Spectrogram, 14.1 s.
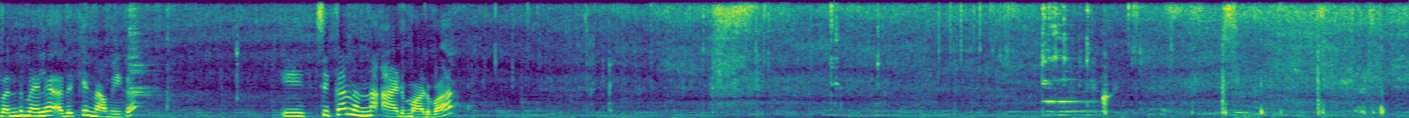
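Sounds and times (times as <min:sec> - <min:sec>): chicken sizzling in hot oil: 0:00.0 - 0:14.0
metal clink: 0:10.4 - 0:11.2.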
